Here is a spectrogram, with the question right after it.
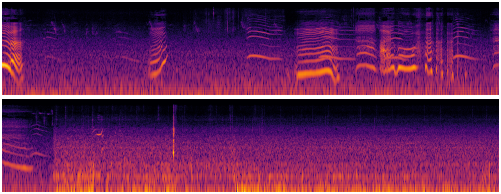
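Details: Bolt, a stray cat known for a year and five months, meows repeatedly in clustered arched cries during the first half, followed by a stretch of broadband rumbling noise with no calls.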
